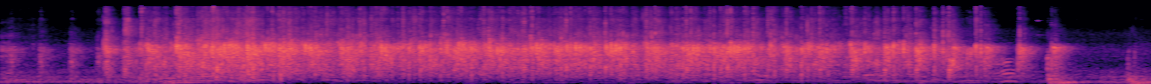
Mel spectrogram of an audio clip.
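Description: A crowd applauds and cheers loudly in a large hall.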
